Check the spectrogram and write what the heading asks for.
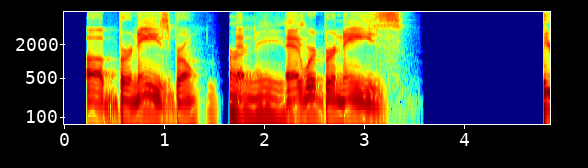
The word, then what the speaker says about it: Edward Bernays: Moraines, is that what you said? Bernays, bro.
